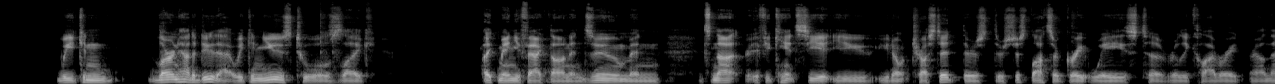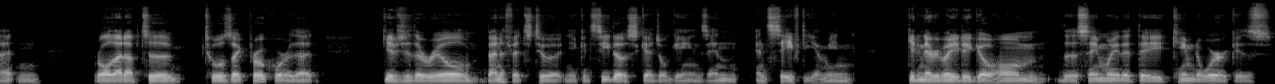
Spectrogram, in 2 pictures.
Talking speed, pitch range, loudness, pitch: 195 wpm, 80-95 Hz, -26 LUFS, 85 Hz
